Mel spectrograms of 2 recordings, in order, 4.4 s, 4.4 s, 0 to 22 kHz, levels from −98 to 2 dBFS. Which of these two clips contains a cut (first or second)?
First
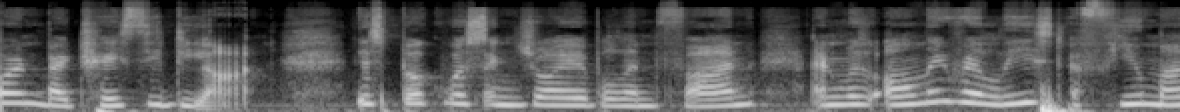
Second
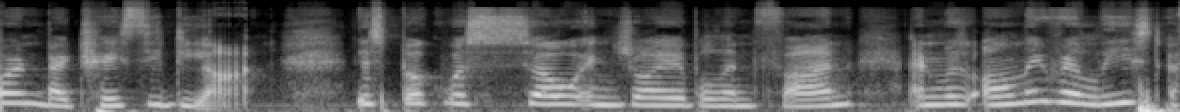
first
